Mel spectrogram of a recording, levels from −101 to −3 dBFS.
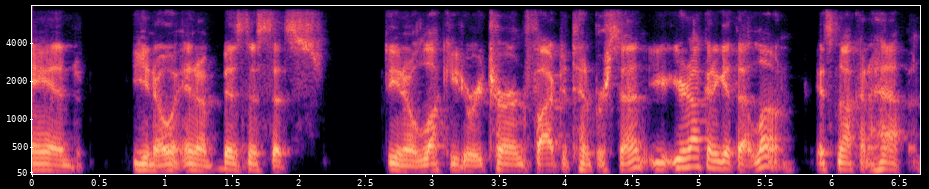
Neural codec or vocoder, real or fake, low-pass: none; real; 7.2 kHz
